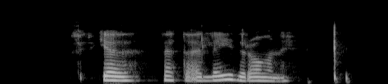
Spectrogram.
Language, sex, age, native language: Icelandic, female, 30-39, Icelandic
